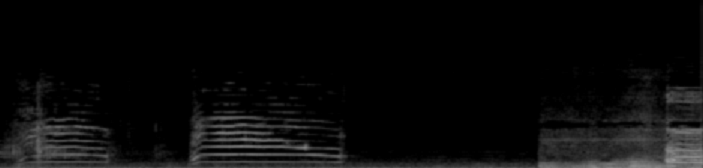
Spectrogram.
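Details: Domestic cat, kitten, giving two clear rising-then-falling meows about a second apart, followed by a burst of rustling noise and a short squeak at the end.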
